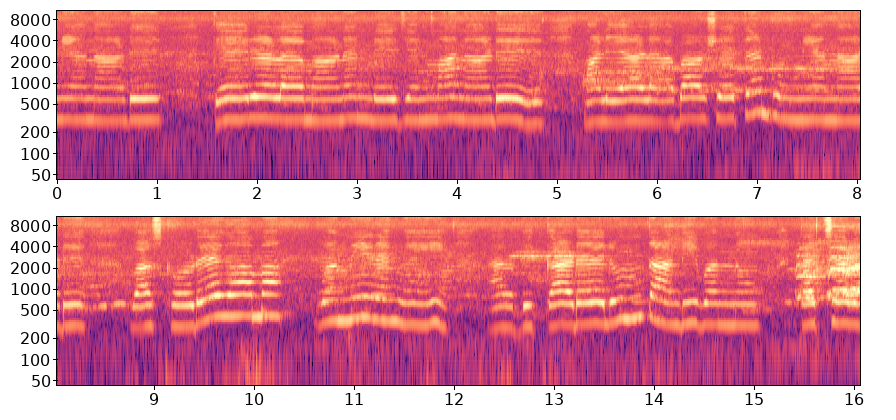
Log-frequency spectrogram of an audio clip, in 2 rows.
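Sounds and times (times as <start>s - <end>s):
girl singing unaccompanied: 0.0s - 16.0s.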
